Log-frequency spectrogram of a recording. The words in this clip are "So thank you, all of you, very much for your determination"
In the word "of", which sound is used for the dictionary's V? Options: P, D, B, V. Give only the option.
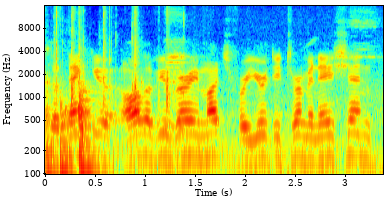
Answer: V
